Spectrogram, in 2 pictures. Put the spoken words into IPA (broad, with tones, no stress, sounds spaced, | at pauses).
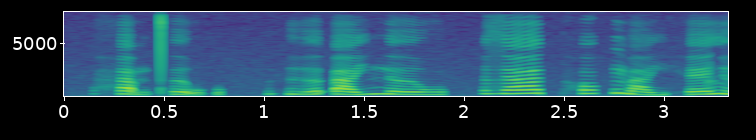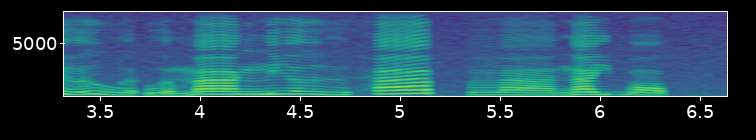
h a̰˧˨ m t̪ʰ ə̰˧˨ w ʔ | ʔ ɨ̰˧˥ ə̯ ʔ a˨˦ j n əː˧ w | z aː˦˥ t̚ h ɔ˦˥ k̚ m a̤˨˩ j h ɛ˨˦ l ɨ˨˦ ə̯ ɣ ṳ˨˩ ə̯ ʔ u˧˩ ə̯ m aː˧ ŋ n i˧ ə̯ ɣ ɨ̤˨˩ h aː˦˥ p̚ | v a̤ː˨˩ n a˧ j ɓ ɔ˨˩ p̚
